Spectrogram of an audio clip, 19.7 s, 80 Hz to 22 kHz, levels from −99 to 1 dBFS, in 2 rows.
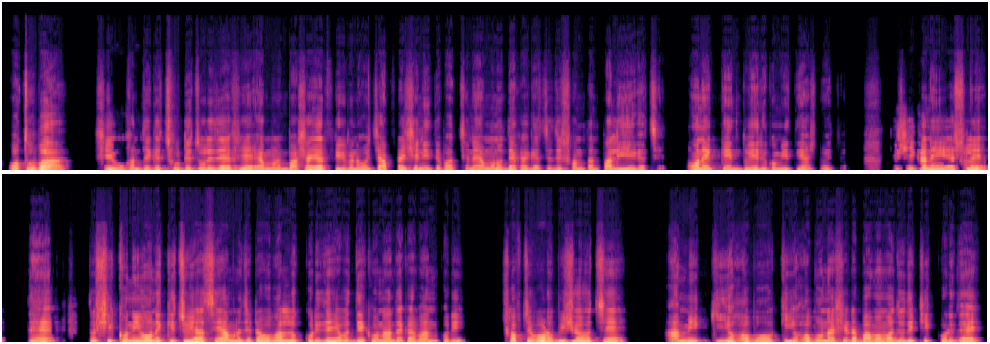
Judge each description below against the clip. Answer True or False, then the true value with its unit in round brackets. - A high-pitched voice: False (140 Hz)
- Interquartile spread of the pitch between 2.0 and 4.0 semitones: False (4.4 semitones)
